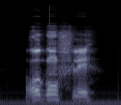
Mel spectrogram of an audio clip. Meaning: 1. to reinflate 2. to swell up
- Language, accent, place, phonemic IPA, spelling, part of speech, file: French, France, Lyon, /ʁə.ɡɔ̃.fle/, regonfler, verb, LL-Q150 (fra)-regonfler.wav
